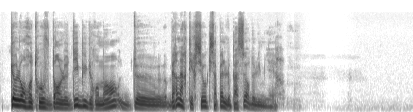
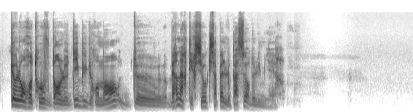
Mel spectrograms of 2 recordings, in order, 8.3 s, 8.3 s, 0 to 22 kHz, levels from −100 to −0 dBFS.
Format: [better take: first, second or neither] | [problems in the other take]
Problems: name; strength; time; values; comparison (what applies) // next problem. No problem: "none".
first | thin; very; fading below 850 Hz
